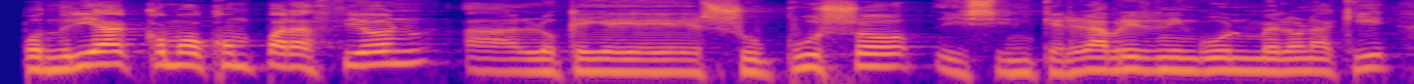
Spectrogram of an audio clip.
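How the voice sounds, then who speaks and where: A man argues his point with emphatic enthusiasm. His voice sits a little high, and he often circles back to repeat his words. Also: normal speed, darkish tone. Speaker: panelist. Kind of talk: casual music debate.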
